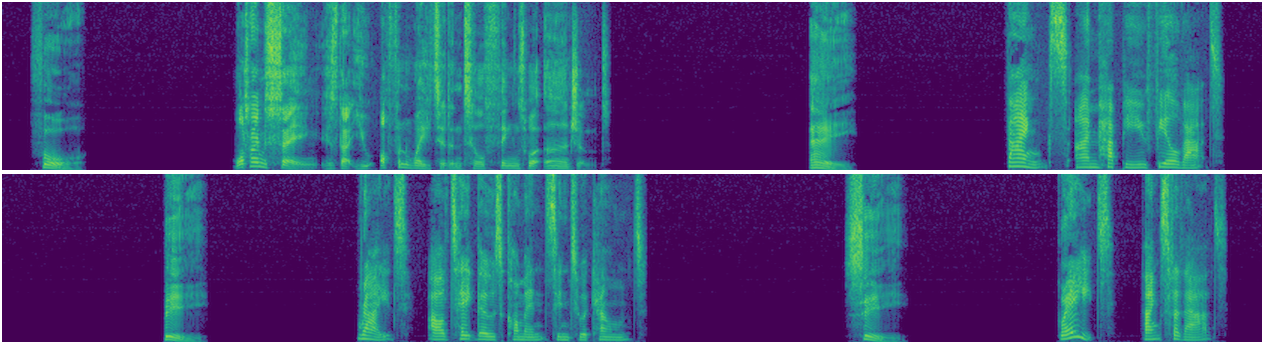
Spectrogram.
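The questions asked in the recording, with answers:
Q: What I'm saying is that you often waited until things were urgent.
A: B: Right, I'll take those comments into account.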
